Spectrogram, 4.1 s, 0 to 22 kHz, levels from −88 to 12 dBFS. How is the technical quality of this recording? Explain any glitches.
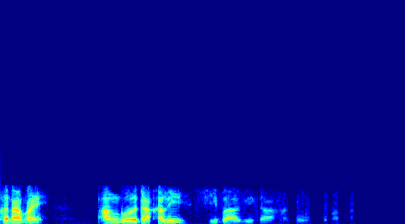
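Poor. For the whole clip the speech sounds thin, buzzy and synthetic, like a weak mobile call, with nothing above 3.4 kHz and little below 300 Hz. This is heavy AMR narrowband mobile codec damage. Each 20 ms frame is rebuilt from a vocal-tract model driven by only a few pulses, and that sparse, robotic texture points to AMR-NB's lowest mode, around 4.75 kbps.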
